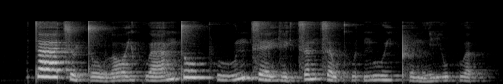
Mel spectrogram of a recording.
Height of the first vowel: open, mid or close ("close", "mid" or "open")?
open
